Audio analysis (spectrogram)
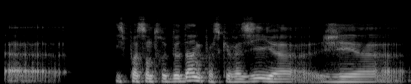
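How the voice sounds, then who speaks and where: Gravelly young man, crude joking monologue. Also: mid-range voice, level tone, unhurried, dark tone. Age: young adult. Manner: joking, crude slang, many fillers. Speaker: podcast host. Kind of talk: casual provocative monologue.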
